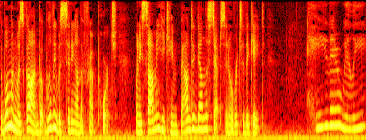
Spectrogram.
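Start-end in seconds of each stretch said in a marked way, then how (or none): 6.1-7.3 whisper, much higher, slower. Sneaking up to a gate with a friend, greeting a dog, whispering. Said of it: "I whispered".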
